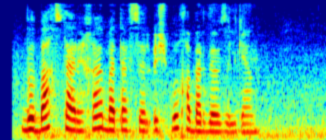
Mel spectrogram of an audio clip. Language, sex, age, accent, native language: Uzbek, female, 18-24, Toshkent shahri, Uzbek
